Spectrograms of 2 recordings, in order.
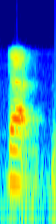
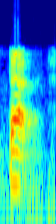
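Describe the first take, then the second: Both takes have the same delivery.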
